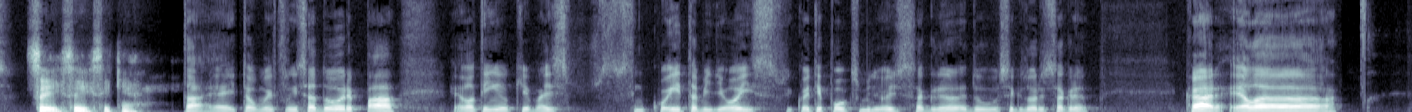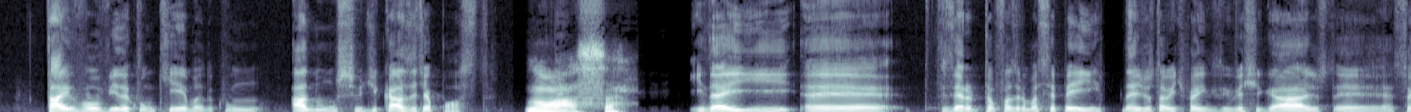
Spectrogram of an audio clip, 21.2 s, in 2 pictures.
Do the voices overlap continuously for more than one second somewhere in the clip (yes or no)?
no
